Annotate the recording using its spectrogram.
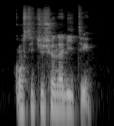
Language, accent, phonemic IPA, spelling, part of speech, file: French, France, /kɔ̃s.ti.ty.sjɔ.na.li.te/, constitutionnalité, noun, LL-Q150 (fra)-constitutionnalité.wav
- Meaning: constitutionality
